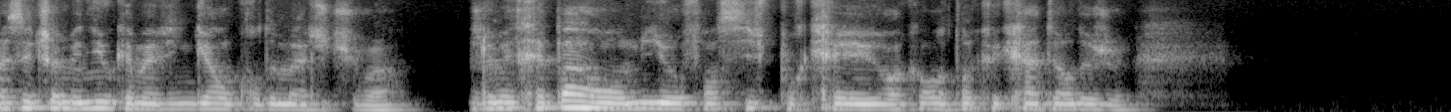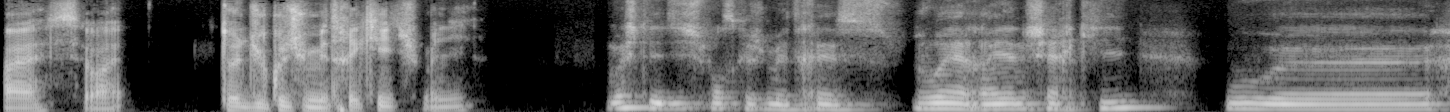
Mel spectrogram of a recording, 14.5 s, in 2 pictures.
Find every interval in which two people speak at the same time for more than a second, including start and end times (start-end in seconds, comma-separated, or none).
none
